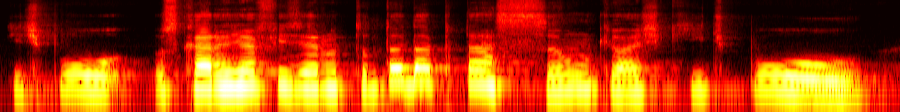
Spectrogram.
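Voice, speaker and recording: A man's voice: sits high, normal speed, mellow. A man with a Brazilian accent giving casual, slangy reaction commentary in a muted voice.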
